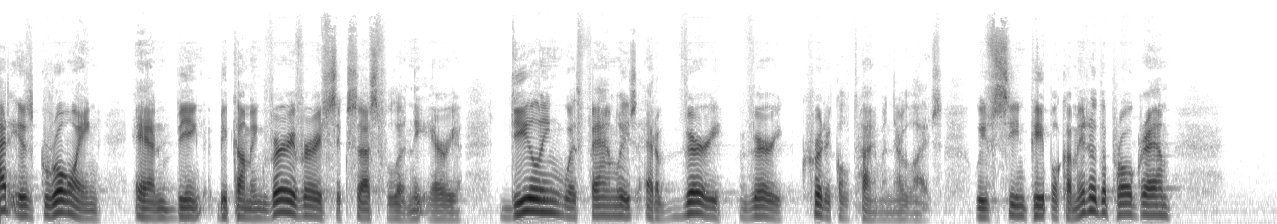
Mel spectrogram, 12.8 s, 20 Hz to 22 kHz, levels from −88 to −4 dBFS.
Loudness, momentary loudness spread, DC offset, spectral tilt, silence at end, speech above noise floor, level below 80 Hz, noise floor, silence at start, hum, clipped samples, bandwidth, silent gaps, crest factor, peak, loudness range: -26 LUFS; 15 LU; under 0.1%; -6 dB/octave; 1.1 s; 47 dB; -70 dBFS; -73 dBFS; 0 s; none; under 0.1%; 15.5 kHz; none; 20 dB; -6 dBFS; 5 LU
